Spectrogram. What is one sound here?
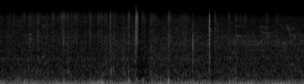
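A horse's hooves thud on grass as it canters past.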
